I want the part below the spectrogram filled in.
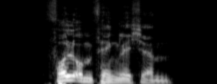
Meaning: strong dative masculine/neuter singular of vollumfänglich
- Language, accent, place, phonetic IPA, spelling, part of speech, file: German, Germany, Berlin, [ˈfɔlʔʊmfɛŋlɪçm̩], vollumfänglichem, adjective, De-vollumfänglichem.ogg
